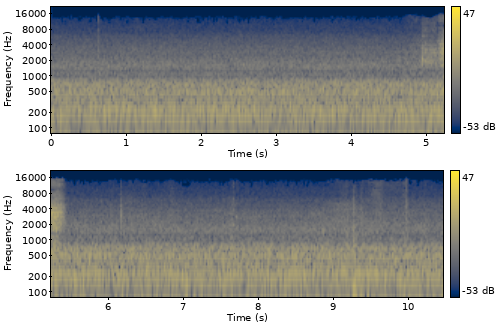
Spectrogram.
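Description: Steady low rumble inside a parked car's cabin with the engine running and the ventilation fan blowing. A brief breathy hiss about five seconds in.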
